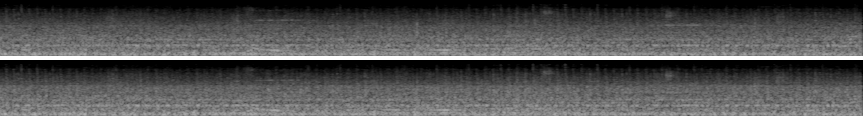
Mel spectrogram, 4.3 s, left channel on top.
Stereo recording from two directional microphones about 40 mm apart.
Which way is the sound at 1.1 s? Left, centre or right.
Right.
